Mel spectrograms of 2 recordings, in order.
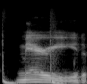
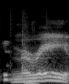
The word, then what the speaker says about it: Mairead: Married, right? Mairead. Mairead.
